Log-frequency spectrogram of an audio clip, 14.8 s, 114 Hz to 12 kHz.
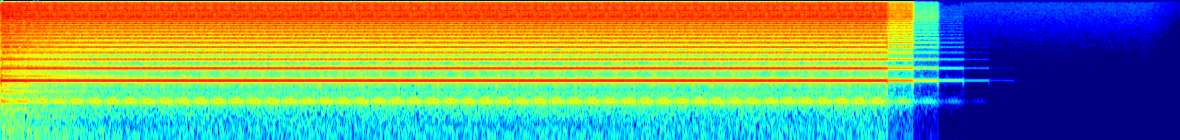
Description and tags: Harsh Lead - G#3
This is a sample from my Q Rack hardware synth. It is part of the "Q multi 010: Harsh Lead" sample pack. The sound is on the key in the name of the file. A hard, harsh lead sound.
electronic, hard, harsh, lead, multi-sample, synth, waldorf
